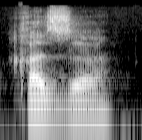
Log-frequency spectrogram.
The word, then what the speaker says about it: Gaza: So you have a small embankment right about here called, I'll pronounce it in English, Gaza. – How do you pronounce it for real? – Gaza. – Okay. Let me see if I can say that. Gaza. – Gaza. – Gaza. No, I'm doing the kh too much, right? – Gaza.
